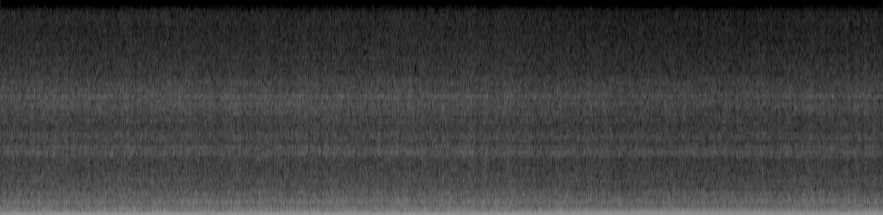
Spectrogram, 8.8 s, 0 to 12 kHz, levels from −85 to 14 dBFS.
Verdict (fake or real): fake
